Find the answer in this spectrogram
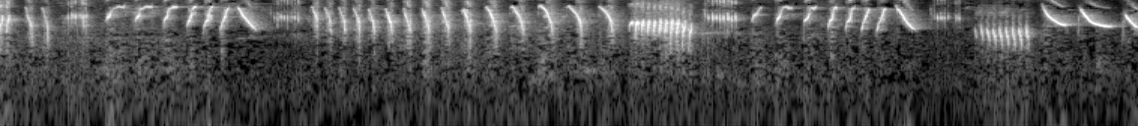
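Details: Long-tailed shrike fill-in song for training caged birds: lively runs of rapid down-slurred whistles, each run several notes long, broken by two brief harsh buzzy bursts and ending in loud swooping whistles.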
